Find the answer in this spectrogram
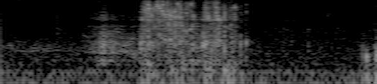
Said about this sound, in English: Tea sounds great. Let's all take a sip.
